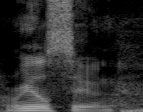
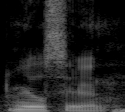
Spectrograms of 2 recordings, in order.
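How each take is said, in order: First: Said in the usual way. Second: Lower, softer, British-tinged; lower, quieter mock British; mock British accent. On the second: Shown as a demonstration. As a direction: slip into the Nolan voice. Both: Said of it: "I can't stop talking like this now".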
